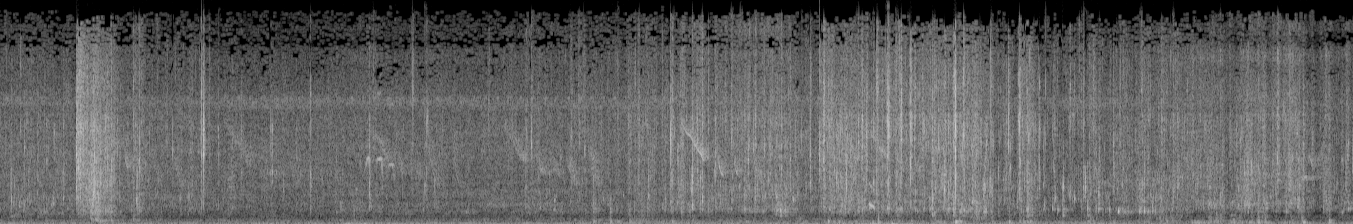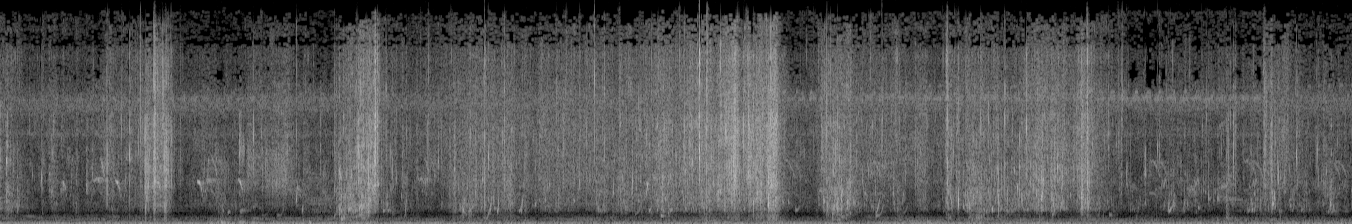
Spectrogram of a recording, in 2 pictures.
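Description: Shallow muddy water trickling and sloshing as a man wades in it and handles a bamboo fish trap, with a few sudden splashes.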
